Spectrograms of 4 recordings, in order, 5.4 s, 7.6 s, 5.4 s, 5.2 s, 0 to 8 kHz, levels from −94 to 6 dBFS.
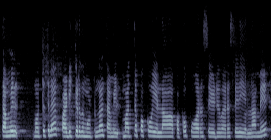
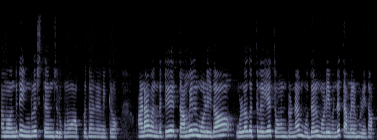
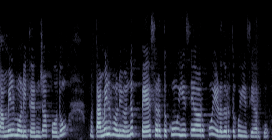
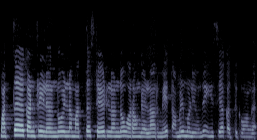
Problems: none marked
